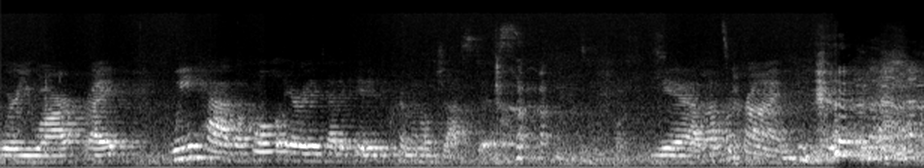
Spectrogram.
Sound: audience chuckles

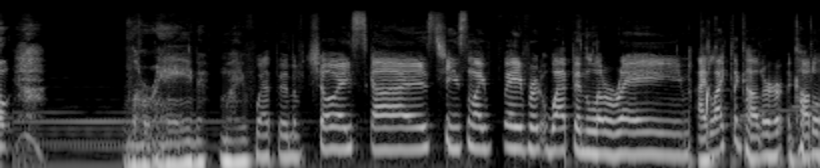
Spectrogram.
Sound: gasp

